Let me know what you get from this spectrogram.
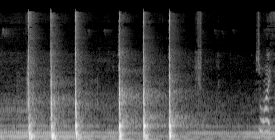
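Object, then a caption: Wooden utility pole. A worker in a hard hat sound-tests a large, weathered, solid wooden utility pole standing in a forest clearing, striking it near the base with a hammer. Six dull, short knocks with a low thud and almost no ring come in two groups of three, followed by a brief voice at the end.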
